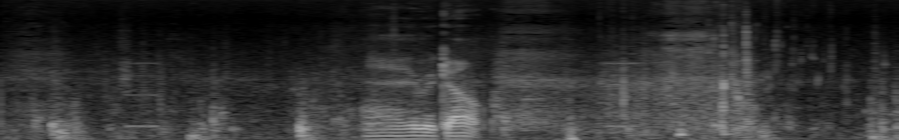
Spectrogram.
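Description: Small waves lap and splash against the side of a boat.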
